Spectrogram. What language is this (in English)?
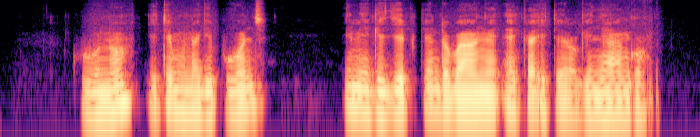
Luo (Kenya and Tanzania)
